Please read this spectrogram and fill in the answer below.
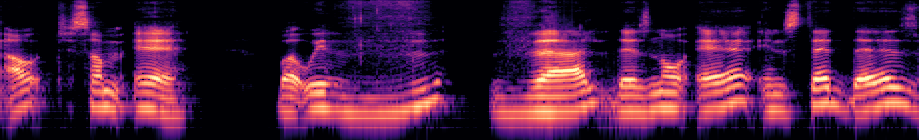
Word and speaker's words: ذال: Dhal. ذال This is the sound, yeah? Dhal. ذال Dhal. ذال Dhal. ذال Dhal. ذال. And dhal comes from the same articulation point as tha.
